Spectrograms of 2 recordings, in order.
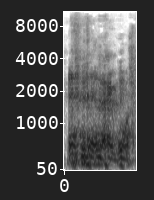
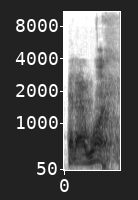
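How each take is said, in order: First: Breaking into laughter mid-line; can't say it without cracking up; laughing. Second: Said in the usual way. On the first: Real, not acted. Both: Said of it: "I can't say it without laughing".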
